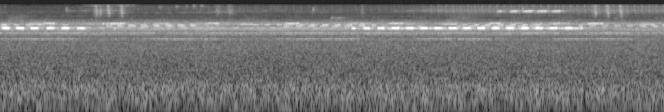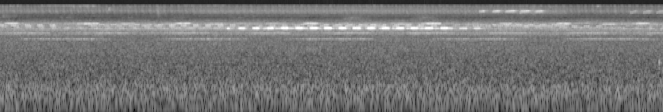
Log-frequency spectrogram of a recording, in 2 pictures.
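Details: Crickets chirping at night by a campsite: steady high-pitched pulsing chirps, about two per second, in bursts several seconds long over a continuous insect hum and faint low background noise.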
